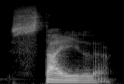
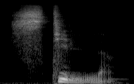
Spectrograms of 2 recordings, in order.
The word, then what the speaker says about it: style: Y wa I to hatsun sarete imasu Style il ne se prononce pas style comme en anglais, mais bien style.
